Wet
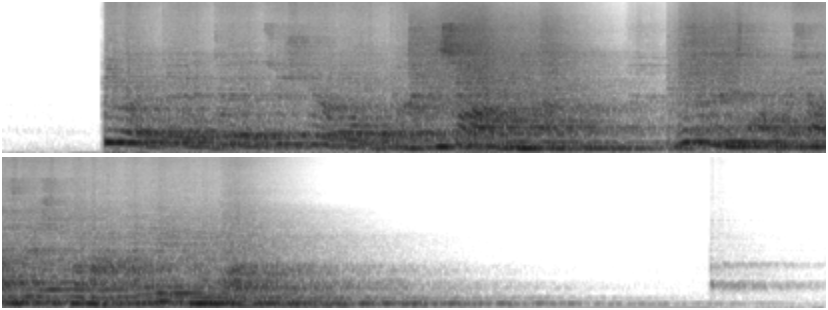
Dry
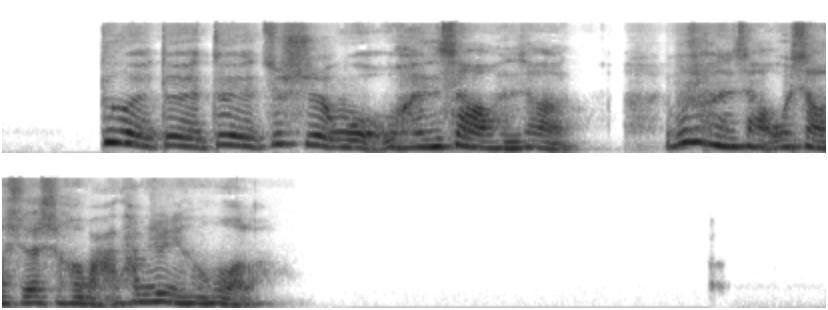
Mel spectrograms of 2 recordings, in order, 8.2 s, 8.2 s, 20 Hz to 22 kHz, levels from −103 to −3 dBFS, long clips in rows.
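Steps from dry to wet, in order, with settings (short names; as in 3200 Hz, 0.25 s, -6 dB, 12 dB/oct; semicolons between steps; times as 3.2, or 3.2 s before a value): block floating point 3-bit; bell 7800 Hz -6 dB 2.8 oct, from 2.04 s +7 dB, from 3.7 s -7.5 dB; shoebox room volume 1900 m³, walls mixed, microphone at 3.2 m; gain -5 dB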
